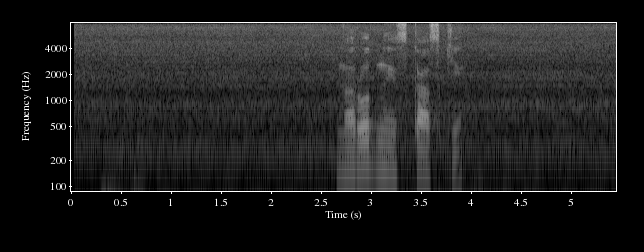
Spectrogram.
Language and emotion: Russian, neutral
